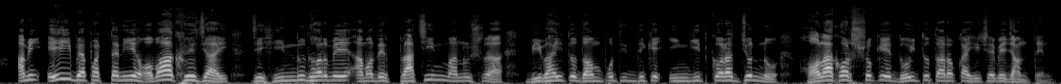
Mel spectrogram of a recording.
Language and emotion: Bengali, surprised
